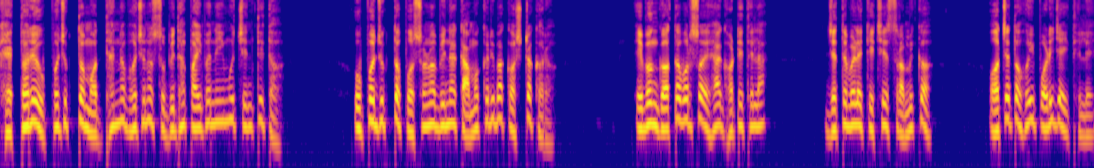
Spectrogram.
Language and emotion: Odia, fearful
